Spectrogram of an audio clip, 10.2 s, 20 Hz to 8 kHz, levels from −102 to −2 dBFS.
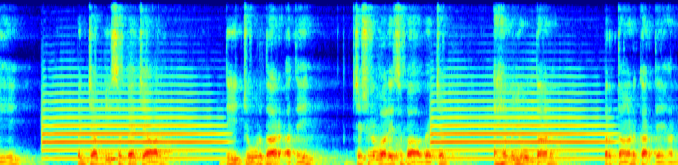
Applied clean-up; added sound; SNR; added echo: none; Trumpet; 2 dB; reverberation time 1.8 s.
